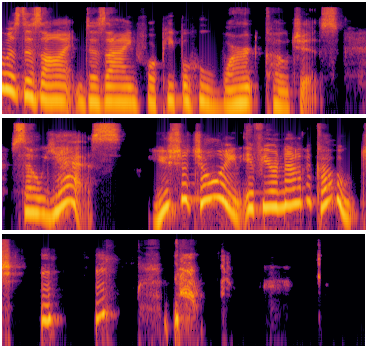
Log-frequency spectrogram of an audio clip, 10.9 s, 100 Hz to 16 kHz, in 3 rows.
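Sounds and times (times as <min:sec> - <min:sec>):
speech: 0:00.0 - 0:09.3
person coughing: 0:08.8 - 0:09.6.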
